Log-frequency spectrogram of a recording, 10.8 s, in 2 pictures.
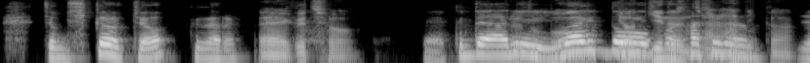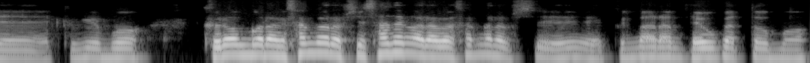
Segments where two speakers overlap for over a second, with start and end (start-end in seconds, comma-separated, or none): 3.4-5.3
